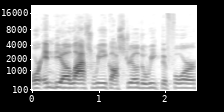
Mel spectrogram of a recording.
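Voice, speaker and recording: Recorded very cleanly against a silent background, a man speaks high in pitch with a Canadian accent. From Canada, Toronto. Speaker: sales trainer. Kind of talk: motivational talk. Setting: stage with audience. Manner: fast; high energy.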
